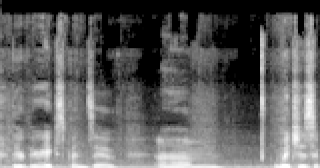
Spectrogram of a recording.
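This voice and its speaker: Noticeable background noise fills the recording. A woman talks through it. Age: 20s. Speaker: vlogger. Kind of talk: casual vlog chat. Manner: animated.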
